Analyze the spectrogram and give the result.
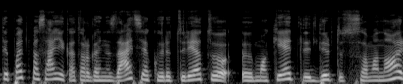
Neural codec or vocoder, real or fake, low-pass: none; real; 14.4 kHz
